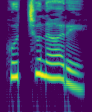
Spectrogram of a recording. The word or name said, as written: ಹುಚ್ಚುನಾರೆ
